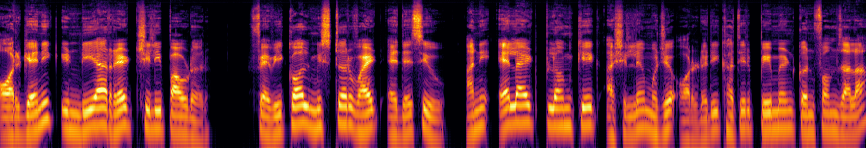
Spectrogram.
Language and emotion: Goan Konkani, neutral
